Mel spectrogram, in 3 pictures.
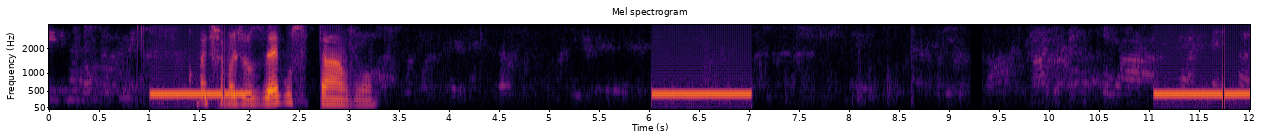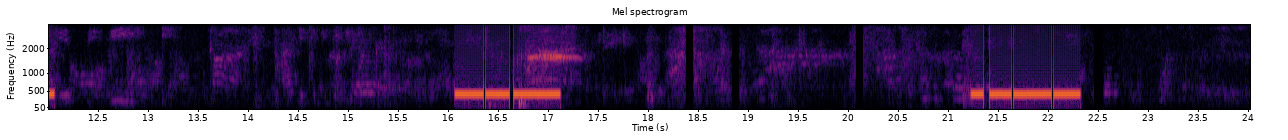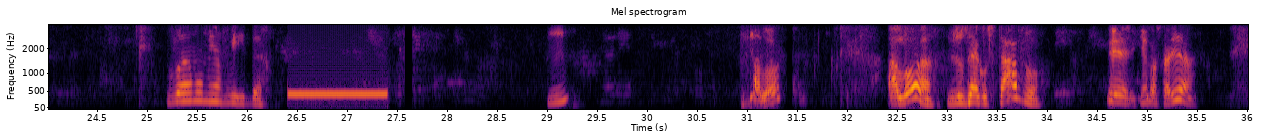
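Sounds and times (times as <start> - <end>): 
telephone ringback tone while placing a call: 1.0 - 2.1, 6.0 - 7.0, 11.0 - 12.1, 16.1 - 17.2, 21.2 - 22.4, 26.4 - 27.4
speech: 1.5 - 3.4, 25.2 - 26.4, 29.0 - 29.4, 31.0 - 31.6, 32.4 - 34.0, 34.6 - 35.6.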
